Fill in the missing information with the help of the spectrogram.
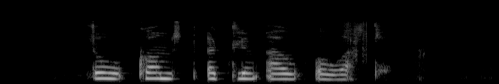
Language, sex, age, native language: Icelandic, female, 6, Icelandic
